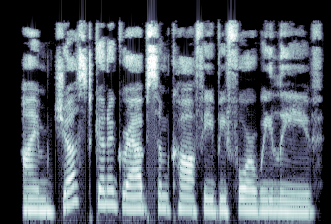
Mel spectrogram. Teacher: Notice how going to became gonna and how I am became I'm.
